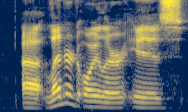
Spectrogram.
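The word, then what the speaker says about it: Euler: You pronounce this Oiler. Uh Leonard Oiler is like a top 10 mathematician.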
